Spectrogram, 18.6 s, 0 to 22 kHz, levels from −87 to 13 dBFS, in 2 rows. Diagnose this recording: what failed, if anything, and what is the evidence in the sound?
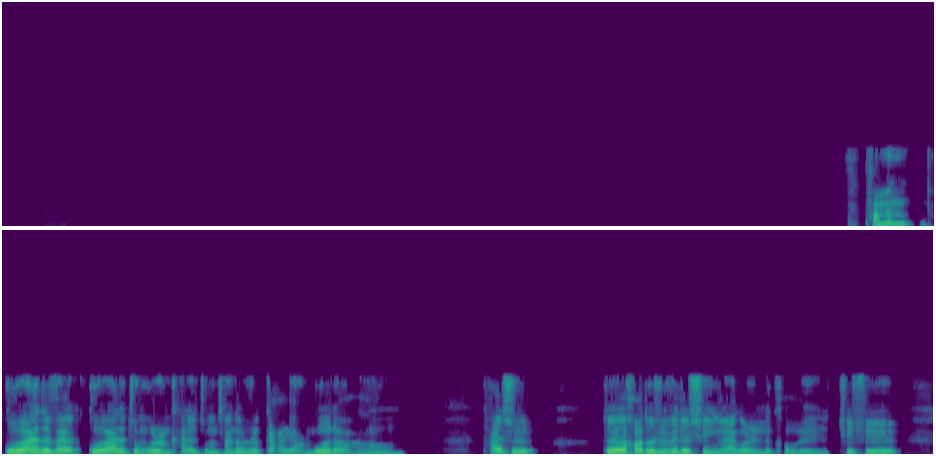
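Concealed Bluetooth headset packet loss on the wireless link to the phone. The single lost frame at 10.83 s is nearly hidden; gaps at 8.41, 12.07 and 15.69 s are short two-frame runs. From 17.07 to 17.11 s, the receiver repeats a matching slice of recent waveform, giving a brief buzzy tone and slight warble.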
